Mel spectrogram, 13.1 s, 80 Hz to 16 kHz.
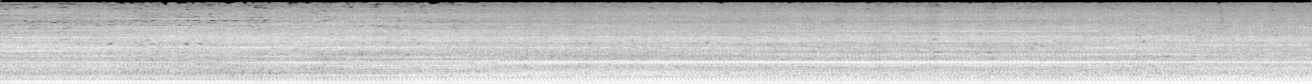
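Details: Amazon 186FA single-cylinder diesel test-running on about one cup of Road Tech synthetic blend 10W-30 motor oil as fuel, with some diesel possibly left in the line, throttle about half: even, steady thudding at idle, holding speed with no knocks or misfires; normal idle.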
